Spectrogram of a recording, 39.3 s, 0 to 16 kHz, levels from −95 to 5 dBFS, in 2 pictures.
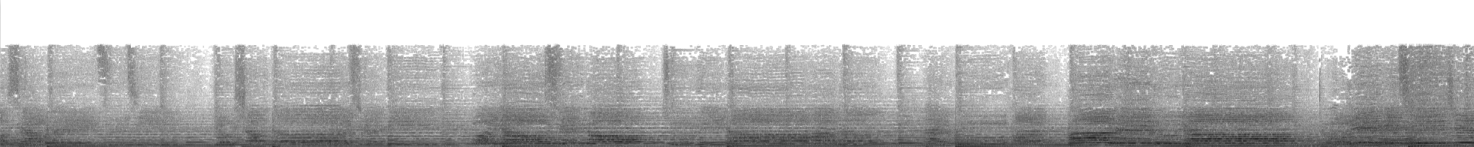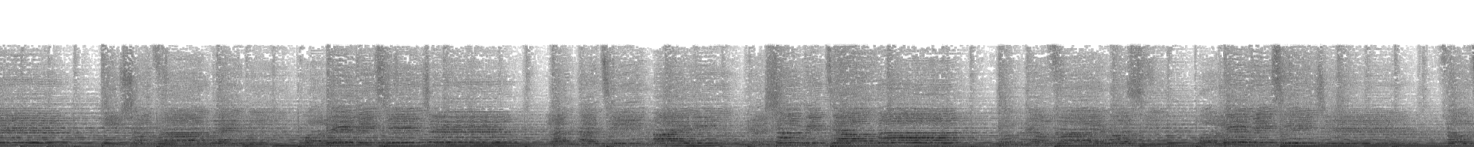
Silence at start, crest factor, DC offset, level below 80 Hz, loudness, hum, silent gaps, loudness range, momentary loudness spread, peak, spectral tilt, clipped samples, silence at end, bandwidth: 0 s; 16 dB; under 0.1%; -32 dBFS; -17 LUFS; none; none; 6 LU; 9 LU; 0 dBFS; -5.5 dB/octave; under 0.1%; 0 s; 11.5 kHz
